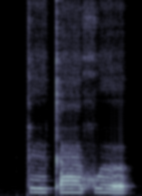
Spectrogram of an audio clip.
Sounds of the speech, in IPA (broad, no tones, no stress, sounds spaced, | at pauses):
k ɪː kʼ æː xʷ əː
